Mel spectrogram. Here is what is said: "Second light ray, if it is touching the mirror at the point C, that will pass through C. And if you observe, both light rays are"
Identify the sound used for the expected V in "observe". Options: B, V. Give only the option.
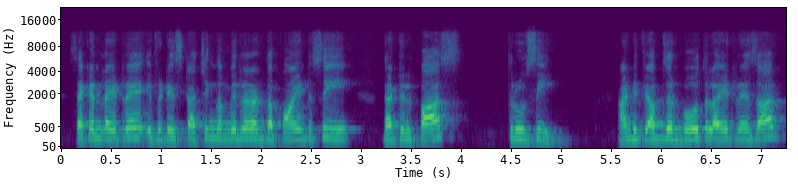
B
